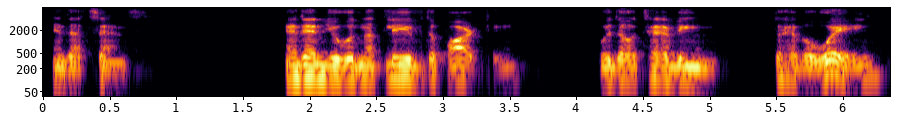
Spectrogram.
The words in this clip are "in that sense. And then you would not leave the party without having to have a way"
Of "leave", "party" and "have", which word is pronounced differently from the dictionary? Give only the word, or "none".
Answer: none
